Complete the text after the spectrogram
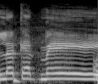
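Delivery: put-on high, drawn-out show-off kid cry; attention-seeking child. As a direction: imitate a small child demanding an audience. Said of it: "I'm just like".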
